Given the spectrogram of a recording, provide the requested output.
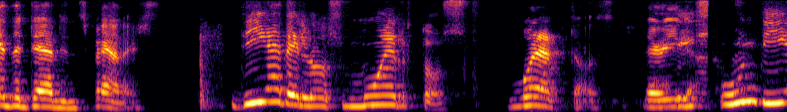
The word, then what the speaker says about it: Día de los Muertos: Día de los Muertos.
